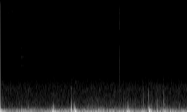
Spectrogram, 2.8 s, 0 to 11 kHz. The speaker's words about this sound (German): Werden wir 75 Jahre alt, dann hat unser Herz bis dahin etwa 3 Milliarden Schläge getan. Drei Milliarden Mal haben sich die Herzklappen geöffnet und geschlossen, Schlag für Schlag in einem gleichmäßigen, kräftigen Rhythmus.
